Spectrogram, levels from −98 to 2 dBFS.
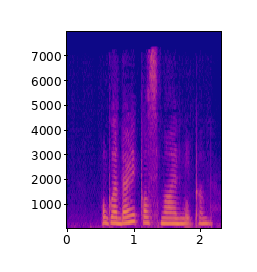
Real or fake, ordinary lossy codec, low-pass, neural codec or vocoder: fake; AAC, 32 kbps; 7.2 kHz; codec, 16 kHz, 0.5 kbps, FreqCodec, larger model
